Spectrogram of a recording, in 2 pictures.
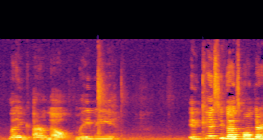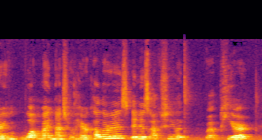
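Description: With audible room echo, a woman speaks in a high voice at a moderate pace. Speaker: beauty vlogger. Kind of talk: casual vlog. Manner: animated. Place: home room. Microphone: webcam.

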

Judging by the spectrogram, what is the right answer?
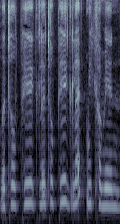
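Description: Growling in a put-on character voice, a woman holds a high pitch with little pitch movement, a dark, mellow tone and vocal fry. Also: fairly slow pace.

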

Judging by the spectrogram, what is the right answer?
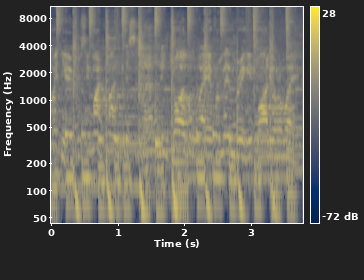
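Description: Very fast speech over loud background music. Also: man. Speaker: novelist. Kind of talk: interview answer. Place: stage. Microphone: pa.

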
